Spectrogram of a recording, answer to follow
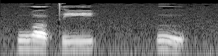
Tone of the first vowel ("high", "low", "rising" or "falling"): falling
